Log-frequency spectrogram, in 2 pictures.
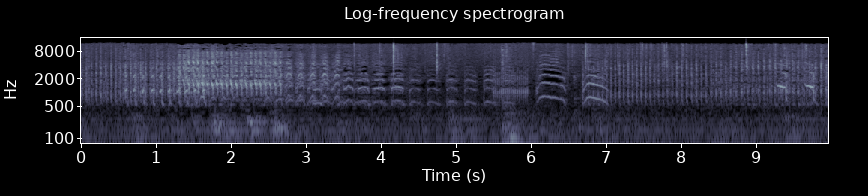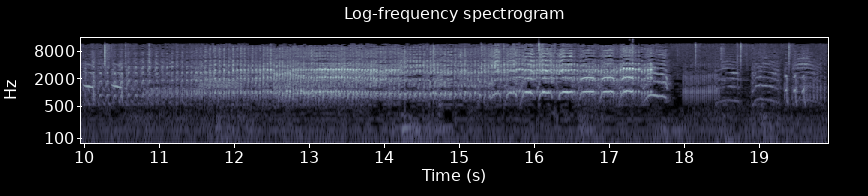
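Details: A Harz Roller canary sings its classic song, a soft, continuous stream of rolling trills and warbled tours.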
